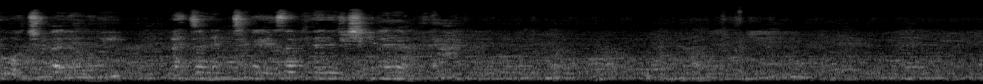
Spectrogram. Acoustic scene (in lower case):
subway train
